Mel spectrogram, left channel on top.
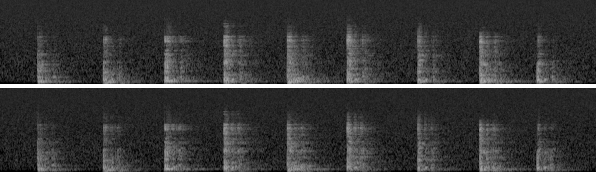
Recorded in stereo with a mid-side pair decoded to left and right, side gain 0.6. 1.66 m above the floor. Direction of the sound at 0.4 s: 5° right.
